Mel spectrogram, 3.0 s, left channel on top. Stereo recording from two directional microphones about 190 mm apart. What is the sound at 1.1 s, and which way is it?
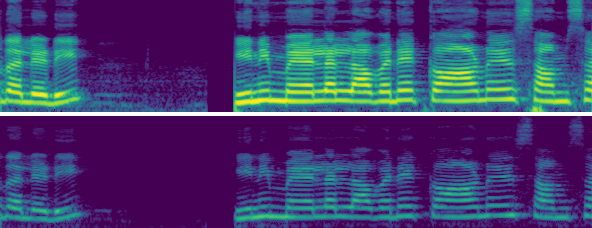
Speech, 45° left (ahead or behind).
